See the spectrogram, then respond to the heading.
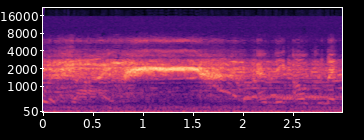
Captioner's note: screams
